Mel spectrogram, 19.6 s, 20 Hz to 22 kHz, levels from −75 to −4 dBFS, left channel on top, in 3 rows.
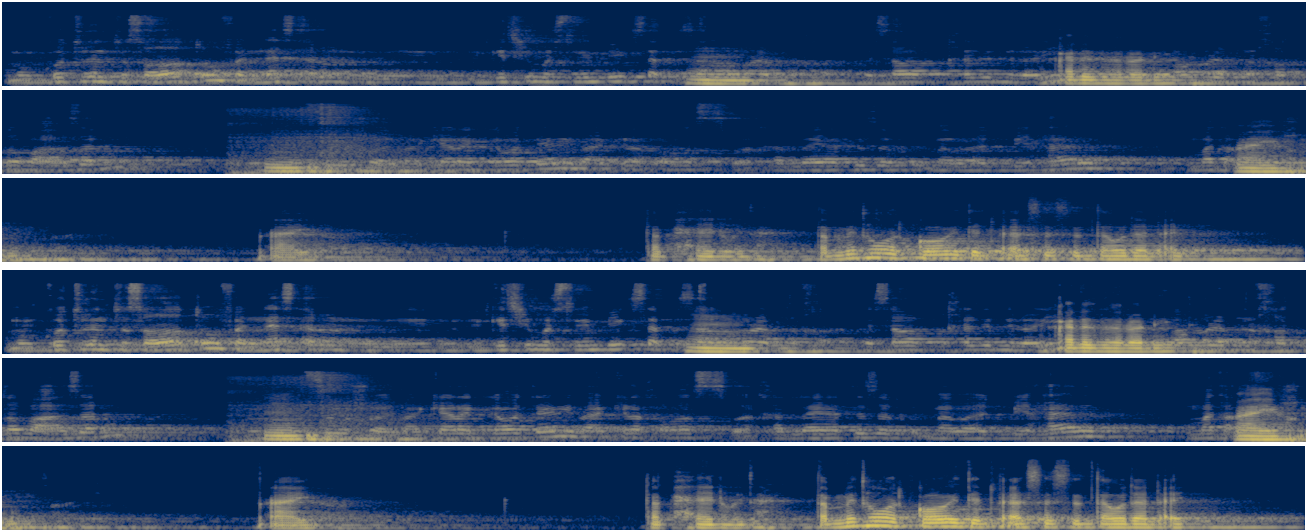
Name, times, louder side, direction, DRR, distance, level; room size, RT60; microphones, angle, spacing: voice 1, 0.0-5.4 5.8-7.2 7.7-12.1 12.4-13.4, right 1 dB, 45° right, 6 dB, 1.3 m, -36 dB
voice 2, 3.4-3.8 5.3-5.9 7.8-8.2 12.7-13.2 14.3-14.8 16.3-18.9, right 4 dB, 80° right, 10 dB, 0.6 m, -23 dB
sound 1, 7.6-9.5, equal, 5° left, 2.1 m, -44 dB
28.0 x 14.5 x 2.5 m, 2.3 s
head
